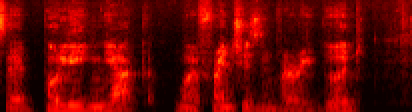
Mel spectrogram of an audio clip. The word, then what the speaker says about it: Polignac: This guy here is a an exceptional brigade commander, and his name is Polignac, which is French. So, I had to look up how to pronounce that. Polignac.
